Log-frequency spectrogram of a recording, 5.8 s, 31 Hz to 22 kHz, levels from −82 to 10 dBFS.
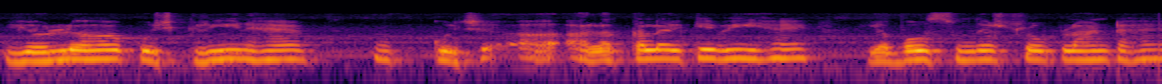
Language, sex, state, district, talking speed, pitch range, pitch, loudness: Hindi, female, Bihar, Kaimur, 165 wpm, 205-220 Hz, 210 Hz, -16 LUFS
